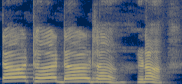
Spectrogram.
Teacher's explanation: तो ये देखिए ट ठ ड ढ ण, तो ये हमारा किससे आया, ऊपर, हमारी जो जीभ है वो ऊपर मूर्धा में लग रही है।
